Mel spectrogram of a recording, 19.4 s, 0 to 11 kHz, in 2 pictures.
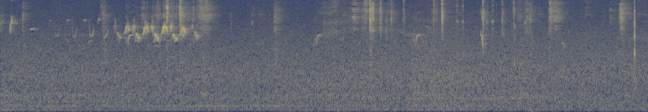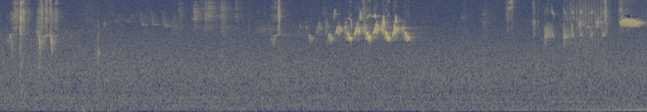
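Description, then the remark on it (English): A red male red crossbill, in a ponderosa pine about 50 feet up above the nest at a camp, gives chittering calls in two short, rapid bursts, fairly faint, with scattered sharp ticks over a steady outdoor hiss and low background rumble. “crossbill fly in here, and I hear it chittering in the camp.”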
